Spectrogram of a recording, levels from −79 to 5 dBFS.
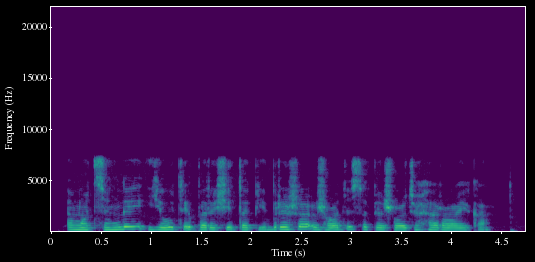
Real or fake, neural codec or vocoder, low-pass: fake; codec, 16 kHz, 16 kbps, FunCodec, trained on Chinese and English, 50 frames a second; 7.2 kHz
